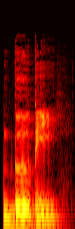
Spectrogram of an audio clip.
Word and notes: booby: American English

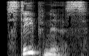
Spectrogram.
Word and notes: steepness: British English

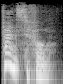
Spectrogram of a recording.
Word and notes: fanciful: British English

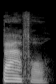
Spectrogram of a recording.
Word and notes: baffle: American English

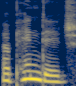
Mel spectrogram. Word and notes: appendage: American English

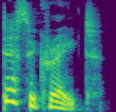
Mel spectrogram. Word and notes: desecrate: British English

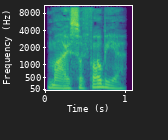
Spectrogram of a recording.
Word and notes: mysophobia: American English

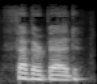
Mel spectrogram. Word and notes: featherbed: American English

